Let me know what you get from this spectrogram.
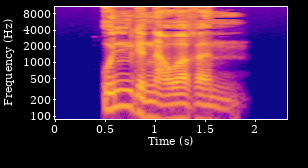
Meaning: strong dative masculine/neuter singular comparative degree of ungenau
- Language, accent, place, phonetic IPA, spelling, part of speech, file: German, Germany, Berlin, [ˈʊnɡəˌnaʊ̯əʁəm], ungenauerem, adjective, De-ungenauerem.ogg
